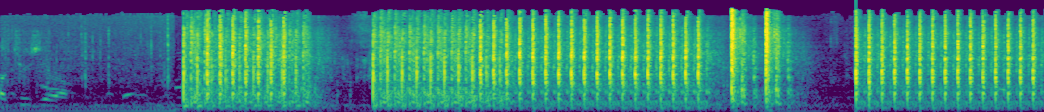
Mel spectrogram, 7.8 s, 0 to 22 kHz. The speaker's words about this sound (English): Like villains in a video game, Taliban militants in black tunics pop up on rooftops, from behind mud walls or in trenches. They fire at the patrol with AK-47s and rocket-propelled grenades, then disappear. Hey, suppress! Suppress that building!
